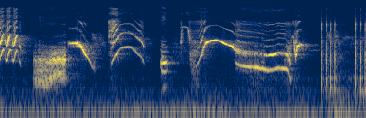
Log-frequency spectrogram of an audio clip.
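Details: Javan myna singing a varied model song: a nasal harmonic squawk, loud arched whistles, a long sweeping slurred whistle falling away, and closing harsh rasping bursts.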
